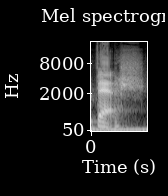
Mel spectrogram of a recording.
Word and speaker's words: Feis: FESH. FESH, so like T H? – It's spelled F E I S. – F E I S. – Okay. But it's pronounced fesh.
